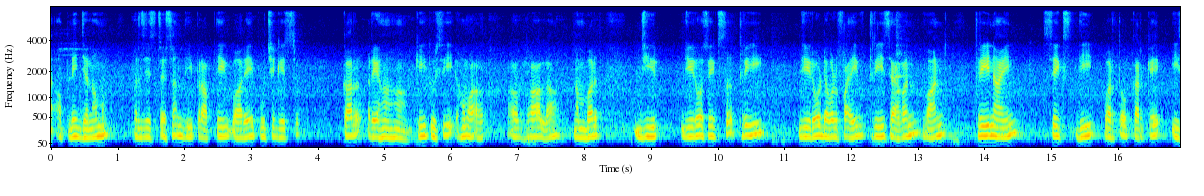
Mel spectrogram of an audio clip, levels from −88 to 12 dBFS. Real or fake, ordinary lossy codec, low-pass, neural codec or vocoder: real; none; 7.2 kHz; none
